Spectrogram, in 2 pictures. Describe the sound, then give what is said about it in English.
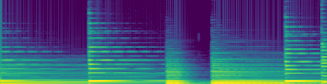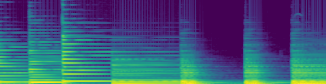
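Piano chords in root position, beginning with C major, struck in a slow comping rhythm as a long string of attacks that each ring and fade, steady and moderately loud, with no voices. “I'm playing a C major root position chord.”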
